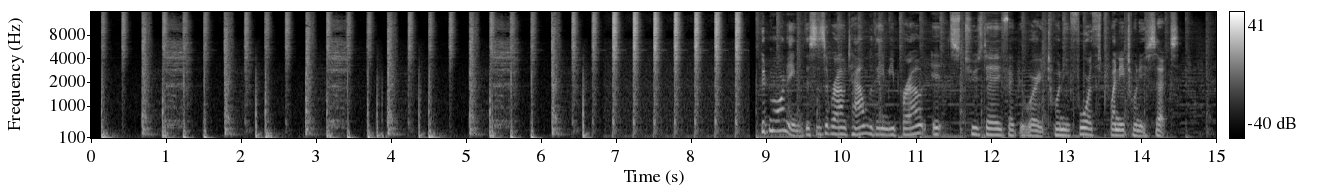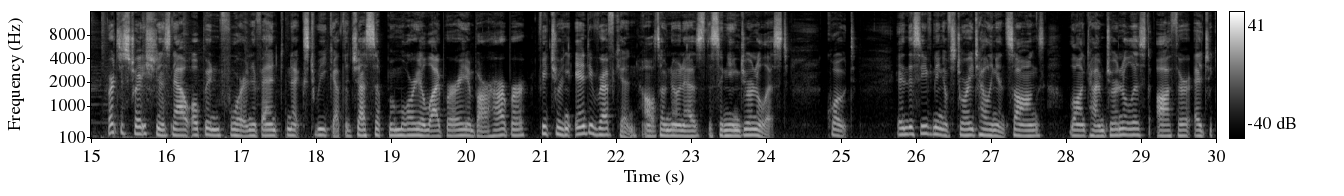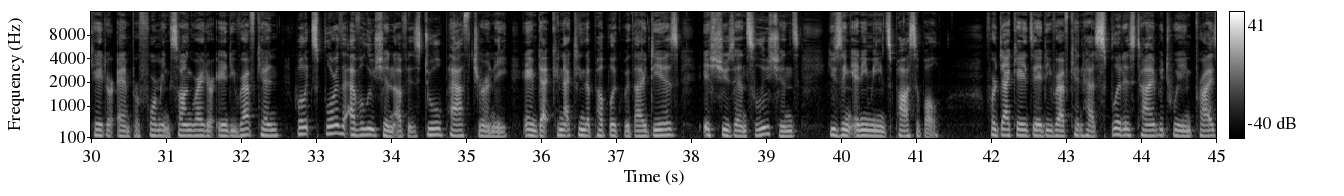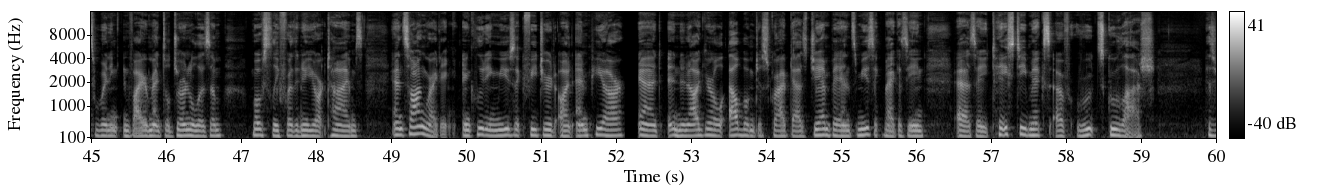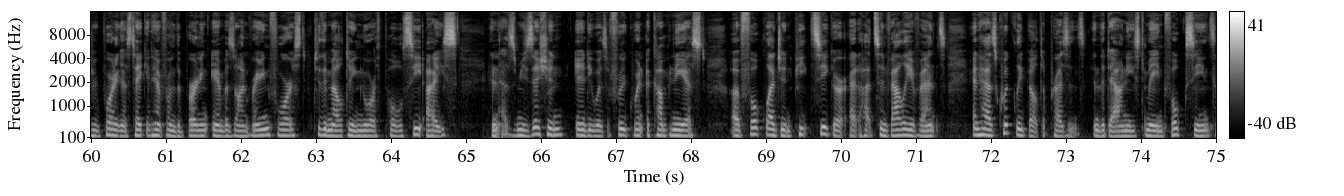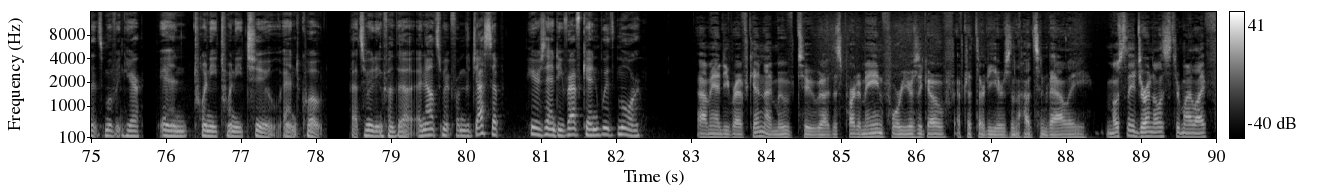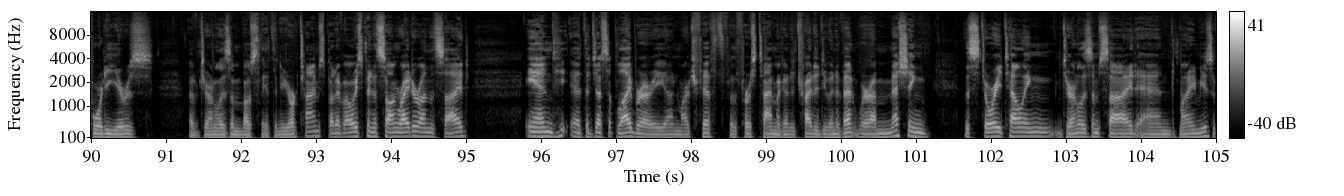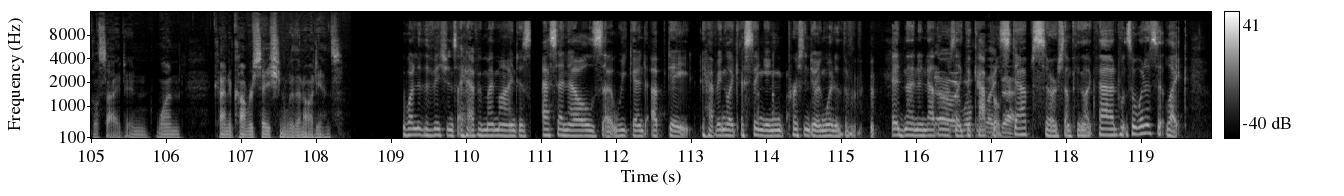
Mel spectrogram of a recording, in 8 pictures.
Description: The Singing Journalist, Andy Revkin, joins us today with an invitation to his upcoming talk at the Jesup Memorial Library, Thursday 3/5 at 6:30pm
